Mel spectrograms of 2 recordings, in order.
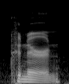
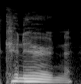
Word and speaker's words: Knurn: To the left of her, we have Kinurn, which is spelled Knurn. Kinurn. Okay. It's Kinurn.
